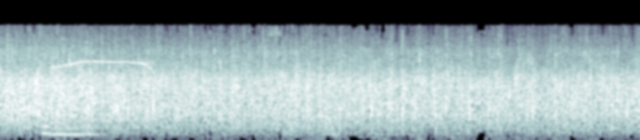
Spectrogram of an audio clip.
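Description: A large audience applauds steadily in a big hall.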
